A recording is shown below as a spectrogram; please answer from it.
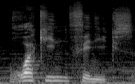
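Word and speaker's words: Joaquin Phoenix: J'ai bien sûr nommé en faisant attention à la prononciation Roakin Phoen l'acteur de 44 ans qui a vu sa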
